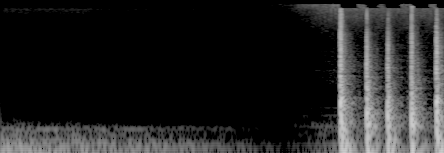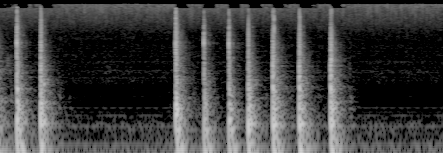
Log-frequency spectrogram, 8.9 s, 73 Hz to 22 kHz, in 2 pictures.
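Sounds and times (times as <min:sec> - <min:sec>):
sharp rapid knocking on a house door: 0:03.4 - 0:05.1, 0:06.2 - 0:08.0.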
